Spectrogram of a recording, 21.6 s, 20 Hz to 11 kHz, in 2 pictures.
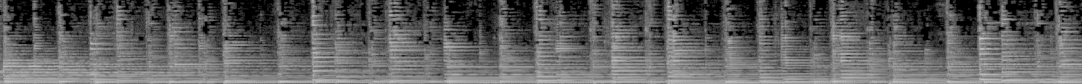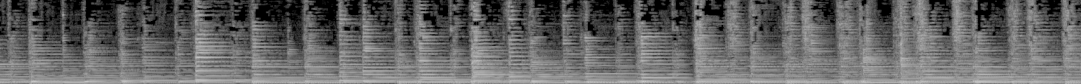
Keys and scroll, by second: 0.0-0.3 typing, 2.4 space, 3.9 space.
